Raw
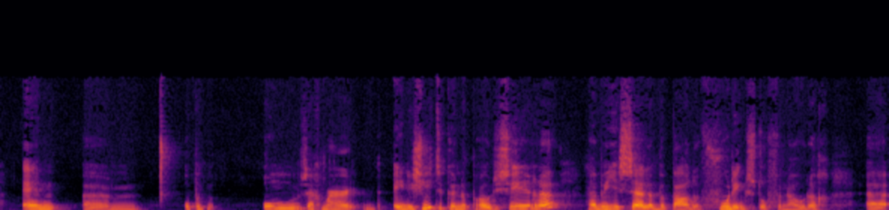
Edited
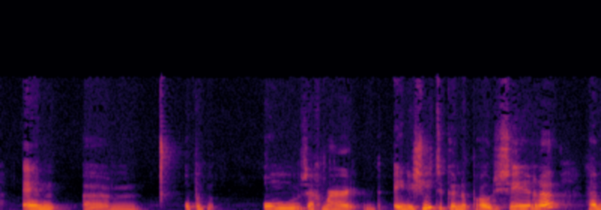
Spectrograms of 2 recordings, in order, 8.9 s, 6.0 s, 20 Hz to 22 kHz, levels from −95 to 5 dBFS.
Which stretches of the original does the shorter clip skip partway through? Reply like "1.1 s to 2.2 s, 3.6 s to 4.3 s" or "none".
none

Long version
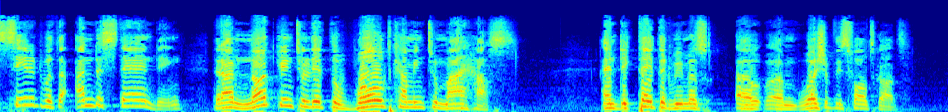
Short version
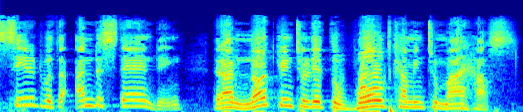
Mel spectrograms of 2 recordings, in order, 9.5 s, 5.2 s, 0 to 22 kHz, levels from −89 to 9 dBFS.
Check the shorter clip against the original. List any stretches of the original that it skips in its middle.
none

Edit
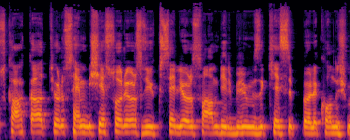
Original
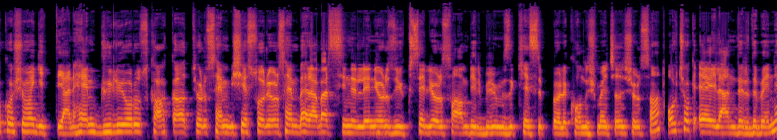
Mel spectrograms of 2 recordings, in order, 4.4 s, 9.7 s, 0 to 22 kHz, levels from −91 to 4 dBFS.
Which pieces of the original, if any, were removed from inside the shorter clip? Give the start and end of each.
3.5 s to 4.9 s

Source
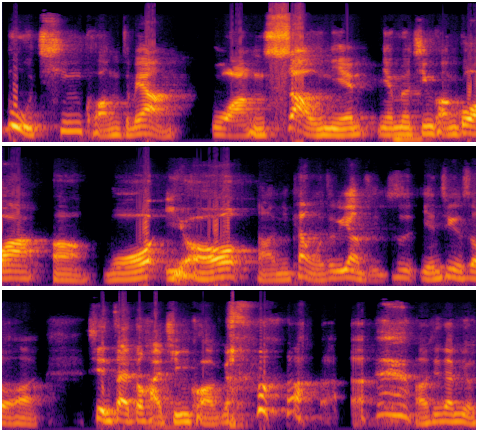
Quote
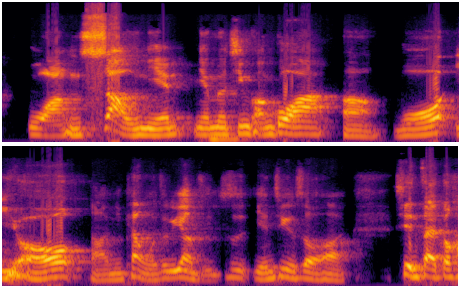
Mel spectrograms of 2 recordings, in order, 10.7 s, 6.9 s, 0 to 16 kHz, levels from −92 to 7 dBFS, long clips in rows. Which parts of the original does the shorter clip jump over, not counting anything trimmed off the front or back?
none

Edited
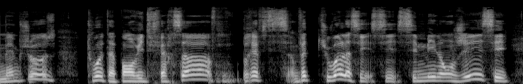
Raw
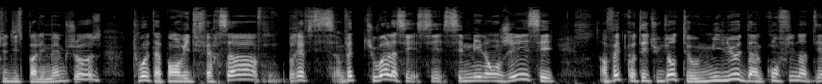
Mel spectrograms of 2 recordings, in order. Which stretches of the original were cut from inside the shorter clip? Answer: none

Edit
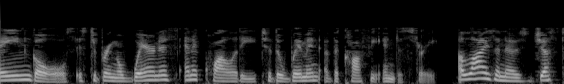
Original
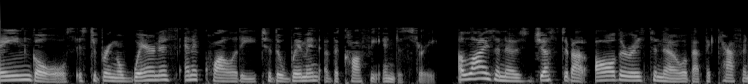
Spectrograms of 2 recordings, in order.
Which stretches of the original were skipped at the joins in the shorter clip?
none

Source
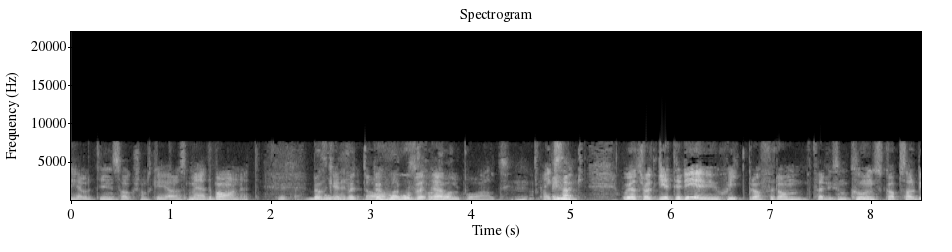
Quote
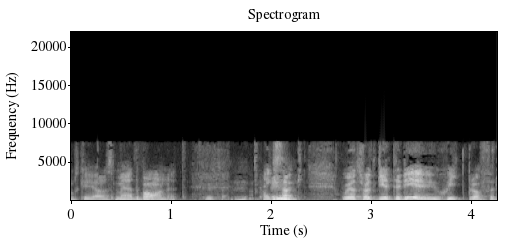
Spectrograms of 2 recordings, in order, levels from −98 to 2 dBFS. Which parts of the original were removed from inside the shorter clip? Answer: 2.3 s to 4.4 s

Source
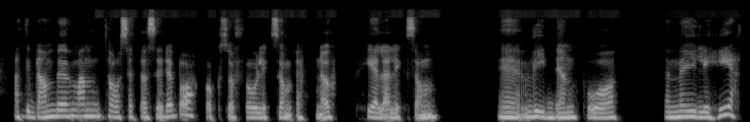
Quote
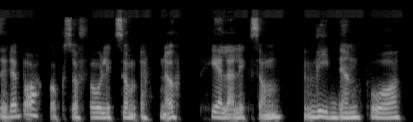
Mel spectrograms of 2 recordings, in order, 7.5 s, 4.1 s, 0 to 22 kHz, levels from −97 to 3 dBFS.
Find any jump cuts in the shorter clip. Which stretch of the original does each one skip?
4.6 s to 5.2 s

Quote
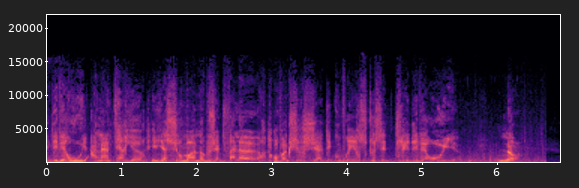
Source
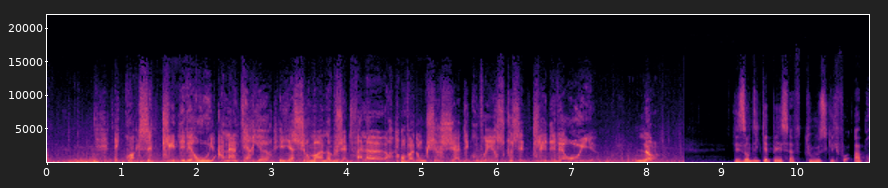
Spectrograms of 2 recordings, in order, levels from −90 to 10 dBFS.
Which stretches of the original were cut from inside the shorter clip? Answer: 4.9 s to 5.0 s

